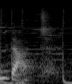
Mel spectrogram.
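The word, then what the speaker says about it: debt: टी आ जाए तब भी क्या होगा बी साइलेंट होगा जैसे दैट बोलते हैं ना डेप्ट कर्जे में हूं तो डेप्ट पर यहां पे डेप्ट नहीं होता क्या बोलते हैं उसे दैट क्या बोलते हैं दैट बी क्या है यहां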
